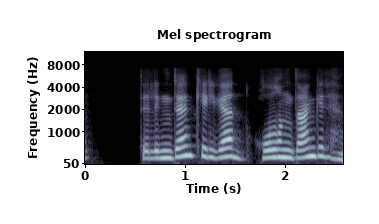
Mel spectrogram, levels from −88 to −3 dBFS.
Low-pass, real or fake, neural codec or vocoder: 7.2 kHz; fake; codec, 16 kHz, about 1 kbps, DyCAST, with the encoder's durations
